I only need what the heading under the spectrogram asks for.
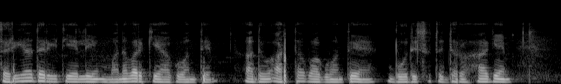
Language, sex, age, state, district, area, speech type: Kannada, male, 30-45, Karnataka, Mysore, urban, spontaneous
